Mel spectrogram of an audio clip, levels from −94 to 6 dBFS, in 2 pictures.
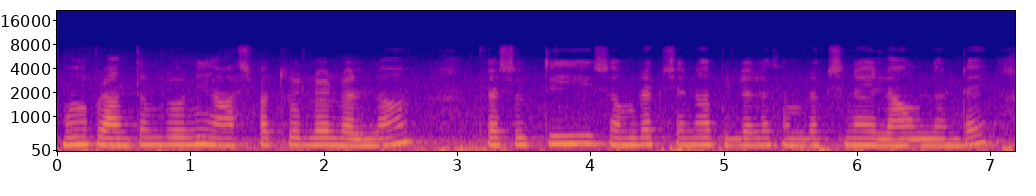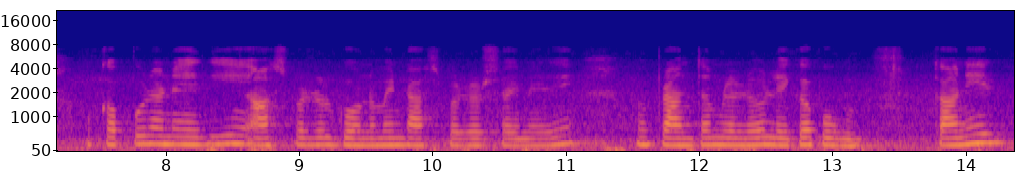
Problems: none marked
